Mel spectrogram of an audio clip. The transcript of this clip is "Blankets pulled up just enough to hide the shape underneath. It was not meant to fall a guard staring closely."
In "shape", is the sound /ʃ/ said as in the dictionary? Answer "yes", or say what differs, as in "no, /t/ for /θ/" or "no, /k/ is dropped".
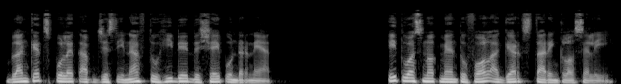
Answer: yes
